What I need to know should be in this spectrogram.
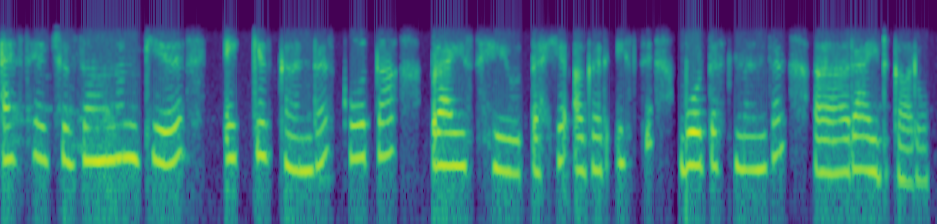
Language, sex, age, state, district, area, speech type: Kashmiri, female, 30-45, Jammu and Kashmir, Baramulla, rural, conversation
